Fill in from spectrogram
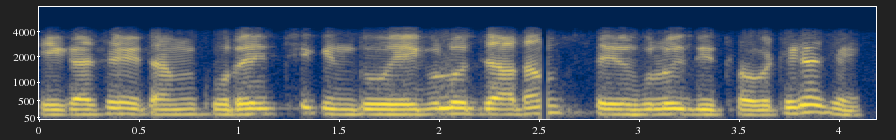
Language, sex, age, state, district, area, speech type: Bengali, male, 30-45, West Bengal, Purba Medinipur, rural, conversation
